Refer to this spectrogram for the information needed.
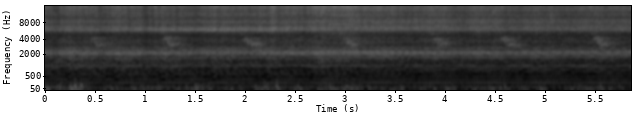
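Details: Ceiling fan makes a loud buzzing noise: a steady low electrical hum with a faint higher whir and soft repeating ticks as it turns. The owner assumes the cause is electrical, but this is not confirmed.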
